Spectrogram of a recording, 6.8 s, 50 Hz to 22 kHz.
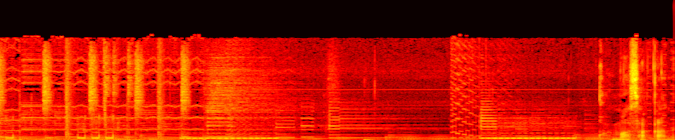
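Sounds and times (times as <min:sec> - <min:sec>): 
phone ringback synthesized melody: 0:00.0 - 0:03.5, 0:04.5 - 0:06.0
speech: 0:00.1 - 0:02.5, 0:06.2 - 0:06.7.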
